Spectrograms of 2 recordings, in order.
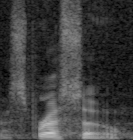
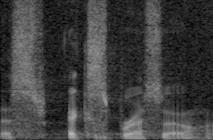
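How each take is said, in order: First: The word begins with a plain 'es' sound. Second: The word begins with an 'ex' sound. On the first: The speaker calls it right. "Espresso, not espresso. I learned that" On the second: The speaker calls it wrong. "not espresso"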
